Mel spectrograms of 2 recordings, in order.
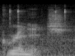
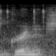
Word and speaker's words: Greenwich: would be zero because greenwich sounds very english sounds like a very sure greenwich is not actually in yeah greenwich where is is the fact that it has a silent w it is i think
